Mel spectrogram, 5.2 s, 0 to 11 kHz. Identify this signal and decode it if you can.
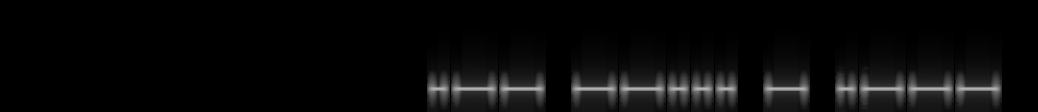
Morse code, heard as a keyed tone, about 20 wpm, 700 Hz. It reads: W7TJ
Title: USA Call Signs - 4 Characters - 20wpm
